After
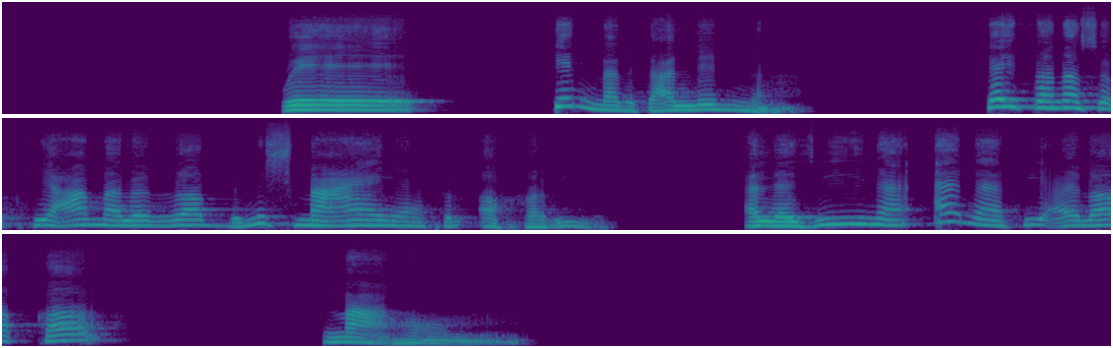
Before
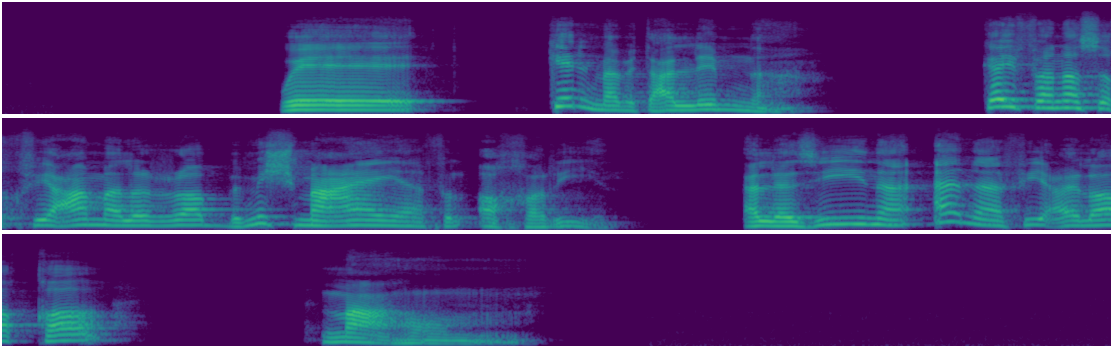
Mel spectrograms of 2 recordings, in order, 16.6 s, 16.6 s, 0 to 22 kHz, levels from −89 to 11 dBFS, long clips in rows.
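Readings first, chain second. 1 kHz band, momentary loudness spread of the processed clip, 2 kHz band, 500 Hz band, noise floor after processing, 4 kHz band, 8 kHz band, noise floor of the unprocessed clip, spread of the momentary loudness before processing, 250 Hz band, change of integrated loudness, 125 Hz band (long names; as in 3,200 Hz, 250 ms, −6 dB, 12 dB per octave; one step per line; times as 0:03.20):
−17.5 dB, 12 LU, −21.5 dB, −14.0 dB, below −85 dBFS, −23.5 dB, −11.0 dB, below −85 dBFS, 13 LU, −10.5 dB, −14.0 dB, −8.5 dB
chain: adaptive Wiener filter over 25 samples
downward expander −43 dBFS
drawn EQ curve 110 Hz 0 dB, 3,800 Hz −17 dB, 9,400 Hz +10 dB
level −6.5 dB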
